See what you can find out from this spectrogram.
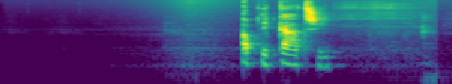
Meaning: abdication
- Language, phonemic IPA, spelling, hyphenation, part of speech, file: Dutch, /ɑb.diˈkaː(t).si/, abdicatie, ab‧di‧ca‧tie, noun, Nl-abdicatie.ogg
